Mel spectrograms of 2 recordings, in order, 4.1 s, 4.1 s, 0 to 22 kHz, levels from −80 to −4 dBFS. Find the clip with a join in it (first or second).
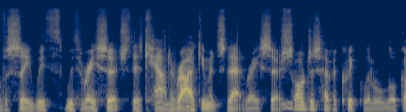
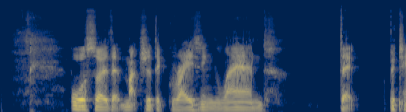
first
